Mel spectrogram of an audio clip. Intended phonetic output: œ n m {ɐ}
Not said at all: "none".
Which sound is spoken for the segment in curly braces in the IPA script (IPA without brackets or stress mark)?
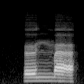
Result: a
